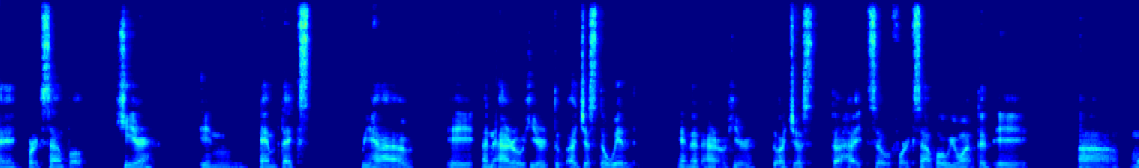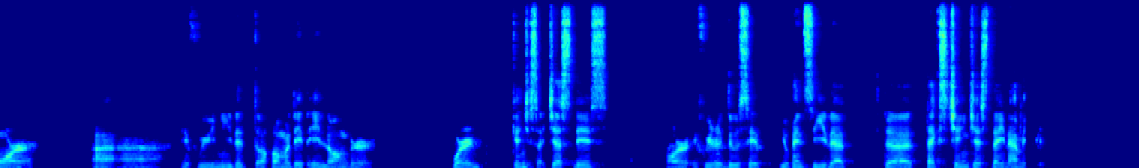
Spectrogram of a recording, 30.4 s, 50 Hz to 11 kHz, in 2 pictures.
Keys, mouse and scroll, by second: 0.2 middle click, 0.7 click, 0.9 click, 1.4 scroll up 2, 1.7 middle click, 2.2 scroll down 2, 2.7 middle click, 7.7 middle click, 10.2 scroll down 2, 10.3 middle click, 10.9 scroll down 2, 11.3 scroll up 2, 23.1 click.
